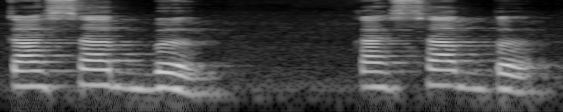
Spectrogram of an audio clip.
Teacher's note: وقف کی صورت میں ہم پڑھیں گے، با کے اوپر جزم آ جائے گی، قلقلہ بن جائے گا، با کے اوپر جزم ہو تو قلقلہ والے حروف، کسب، کسب۔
